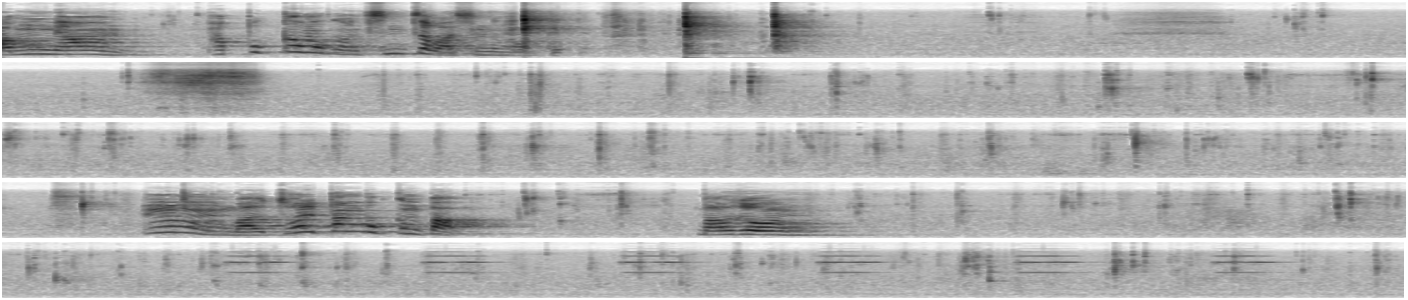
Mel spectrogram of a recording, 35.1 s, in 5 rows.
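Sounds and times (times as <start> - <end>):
wet chewing and mouth smacks: 6.3 - 6.8, 8.8 - 22.1, 23.6 - 24.5, 25.3 - 35.0.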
